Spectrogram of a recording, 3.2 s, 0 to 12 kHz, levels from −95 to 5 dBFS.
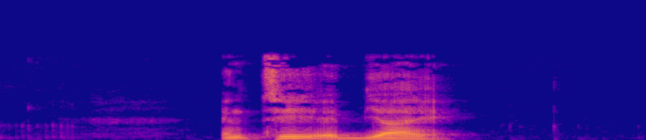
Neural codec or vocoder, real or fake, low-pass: none; real; 7.2 kHz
